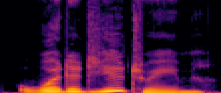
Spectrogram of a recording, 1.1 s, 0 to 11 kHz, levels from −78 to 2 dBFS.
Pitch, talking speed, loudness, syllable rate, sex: 220 Hz, 215 wpm, -15 LUFS, 4.4 syllables/s, female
